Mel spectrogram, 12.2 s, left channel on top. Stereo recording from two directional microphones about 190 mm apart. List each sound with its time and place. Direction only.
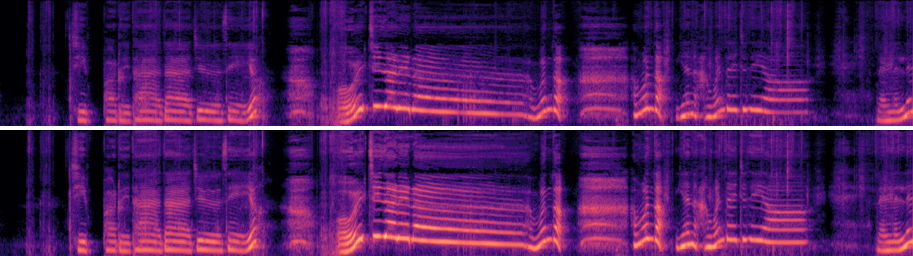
0.9 s speech: 40° right (ahead or behind)
3.8 s gasp: 45° right (ahead or behind)
4.3 s a sound: 15° right (ahead or behind)
4.5 s speech: 50° right (ahead or behind)
11.7 s speech: 40° right (ahead or behind)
